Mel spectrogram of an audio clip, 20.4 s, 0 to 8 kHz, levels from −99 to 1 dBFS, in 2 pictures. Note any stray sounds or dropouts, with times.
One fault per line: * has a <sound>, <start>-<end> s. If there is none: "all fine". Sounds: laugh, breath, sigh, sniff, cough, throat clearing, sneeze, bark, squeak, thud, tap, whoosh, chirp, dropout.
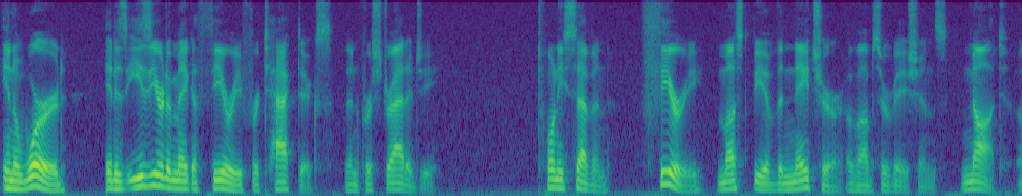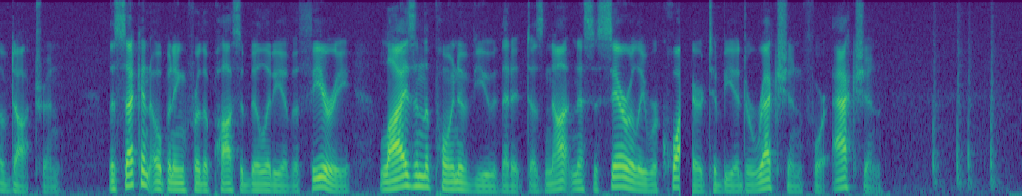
* has a dropout, 17.0-17.1 s
* has a thud, 19.5-20.3 s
